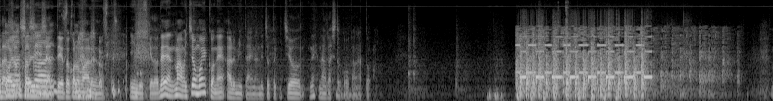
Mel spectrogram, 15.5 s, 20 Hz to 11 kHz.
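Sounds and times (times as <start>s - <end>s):
speech: 0.0s - 7.6s
doorbell chimes used as alarm clock: 10.3s - 13.1s.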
